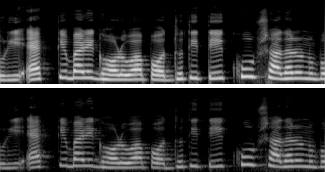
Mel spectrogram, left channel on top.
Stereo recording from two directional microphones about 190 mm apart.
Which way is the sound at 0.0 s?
40° left (ahead or behind).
